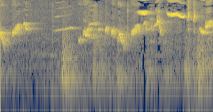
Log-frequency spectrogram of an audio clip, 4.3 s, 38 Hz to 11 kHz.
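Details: Contest white-rumped shama, 7/25/16, singing vigorously: quick continuous stream of slurred whistles and high ringing chirps, varied and irregular, near two notes per second.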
